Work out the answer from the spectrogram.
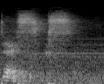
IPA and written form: desks (desks)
